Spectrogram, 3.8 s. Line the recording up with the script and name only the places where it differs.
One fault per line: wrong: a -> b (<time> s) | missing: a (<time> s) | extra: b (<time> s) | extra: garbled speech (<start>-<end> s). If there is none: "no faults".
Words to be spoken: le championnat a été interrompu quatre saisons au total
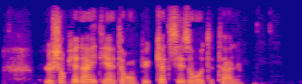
no faults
